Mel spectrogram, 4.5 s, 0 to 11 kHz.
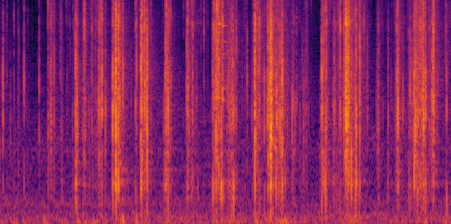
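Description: A small, hand-sized solid plastic 3x3 Rubik's cube is held in both hands while fingertips twist its layers. A rapid, irregular run of dry, bright clicks and rattles is heard, each one short with almost no low end. The turning sounds crisp and crackly rather than resonant.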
